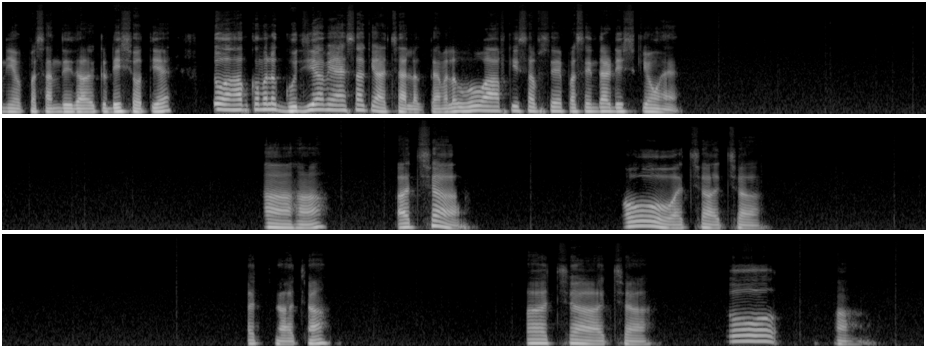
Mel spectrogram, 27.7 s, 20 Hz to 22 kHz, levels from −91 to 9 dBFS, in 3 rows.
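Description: The speech recording has no audible technical faults anywhere in the clip.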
